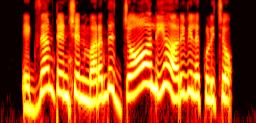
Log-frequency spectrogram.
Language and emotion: Tamil, happy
